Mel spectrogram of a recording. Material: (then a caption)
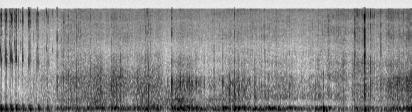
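Foam. Very long pointed acrylic nails from both hands scratch and tap a single rounded foam cover on a microphone, which is soft and hollow. The result is a muffled, continuous low rumble with a steady scratching texture, broken by occasional soft, dull taps and a few brief brighter crackles.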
